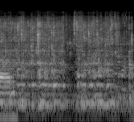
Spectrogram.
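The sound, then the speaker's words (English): Tap water running into a sink while a pet's bowl is washed up under it, a steady splashing hiss that surges and dips. “And wash up his bowl. Now the joys of washing up.”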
